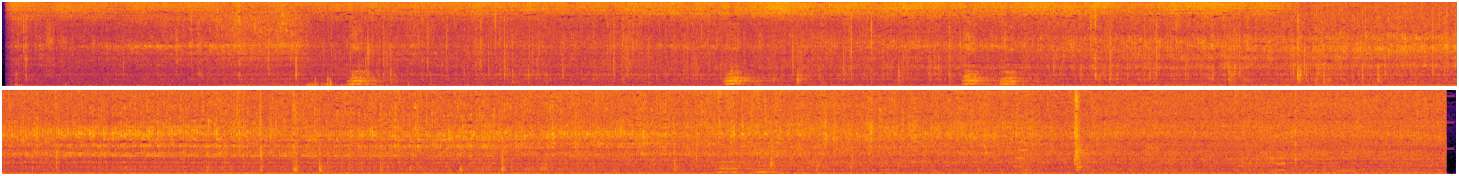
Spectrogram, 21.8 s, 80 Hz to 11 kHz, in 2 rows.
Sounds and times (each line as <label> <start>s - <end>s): Motor Home sound 0.0s - 21.8s
dog in background 5.4s - 5.8s
dog in background 16.2s - 17.0s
